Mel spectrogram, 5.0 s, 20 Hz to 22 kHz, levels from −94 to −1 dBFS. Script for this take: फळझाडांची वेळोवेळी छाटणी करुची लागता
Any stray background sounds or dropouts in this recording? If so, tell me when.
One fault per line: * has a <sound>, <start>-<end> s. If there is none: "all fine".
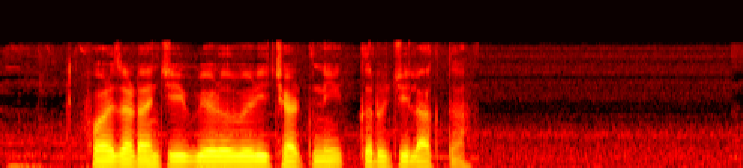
all fine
